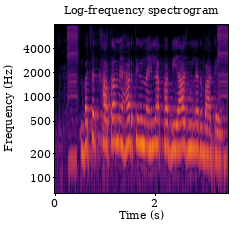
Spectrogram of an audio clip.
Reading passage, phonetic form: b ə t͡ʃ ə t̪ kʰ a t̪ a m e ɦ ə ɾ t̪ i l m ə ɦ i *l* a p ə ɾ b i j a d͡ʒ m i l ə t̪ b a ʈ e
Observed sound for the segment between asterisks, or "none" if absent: l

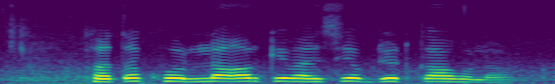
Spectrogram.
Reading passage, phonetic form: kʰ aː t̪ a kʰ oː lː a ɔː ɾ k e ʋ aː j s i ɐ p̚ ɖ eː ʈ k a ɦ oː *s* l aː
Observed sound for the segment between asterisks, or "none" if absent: none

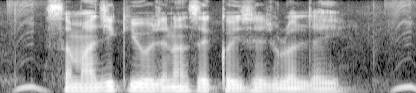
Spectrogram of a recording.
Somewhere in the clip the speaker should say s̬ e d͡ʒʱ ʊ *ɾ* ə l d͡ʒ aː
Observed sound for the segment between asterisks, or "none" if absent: ɽ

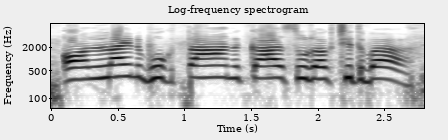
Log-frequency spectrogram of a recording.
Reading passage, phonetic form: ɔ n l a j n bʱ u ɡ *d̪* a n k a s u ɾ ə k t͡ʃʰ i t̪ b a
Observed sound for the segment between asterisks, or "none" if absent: t̪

